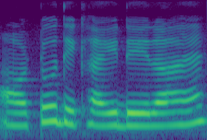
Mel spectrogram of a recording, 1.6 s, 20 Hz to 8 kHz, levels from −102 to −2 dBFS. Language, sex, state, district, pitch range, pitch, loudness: Hindi, female, Bihar, Madhepura, 235-270 Hz, 240 Hz, -32 LUFS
